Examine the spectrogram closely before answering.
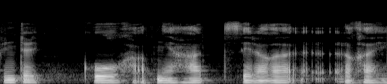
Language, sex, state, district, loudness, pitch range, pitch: Hindi, male, Arunachal Pradesh, Papum Pare, -18 LUFS, 90-95 Hz, 95 Hz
